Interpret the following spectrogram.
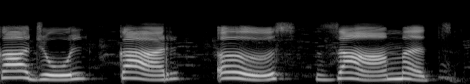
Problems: none marked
